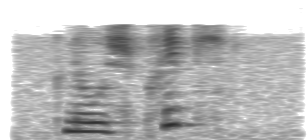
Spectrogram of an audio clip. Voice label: "knuschprig", alsace

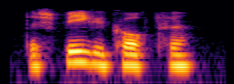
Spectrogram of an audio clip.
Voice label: "spiejelkarpfe", alsace; peche

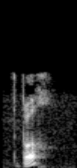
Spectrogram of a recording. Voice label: "bach", alsace

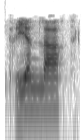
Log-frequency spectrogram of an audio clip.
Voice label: "grienlacht", alsace; vin; verdâtre

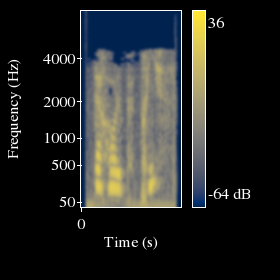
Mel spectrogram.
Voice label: "halbpris", alsace

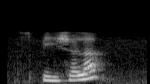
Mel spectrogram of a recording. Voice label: "bischele", alsace

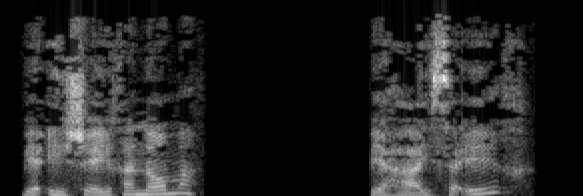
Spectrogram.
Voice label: "namme", alsace; medecine

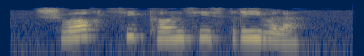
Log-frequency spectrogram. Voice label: "schwarzi", alsace

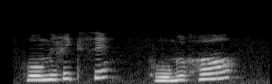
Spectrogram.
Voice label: "hungerigsinn", alsace

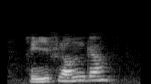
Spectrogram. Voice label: "rinflanke", alsace

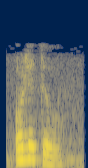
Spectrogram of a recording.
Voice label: "alledaa", alsace

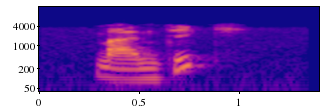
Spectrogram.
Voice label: "mandig", alsace

